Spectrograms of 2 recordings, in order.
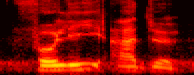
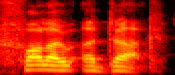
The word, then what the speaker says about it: Folie à deux: And guys, just regarding Tuesday's show, the pronunciation is Joker Folie à deux. Not Folie follow a à duck. deux. It's Yeah. not follow a duck.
